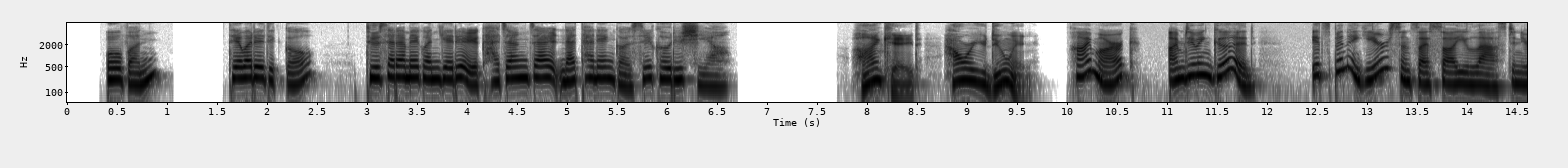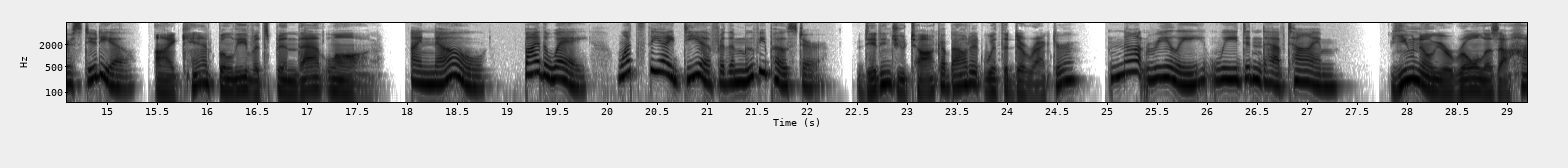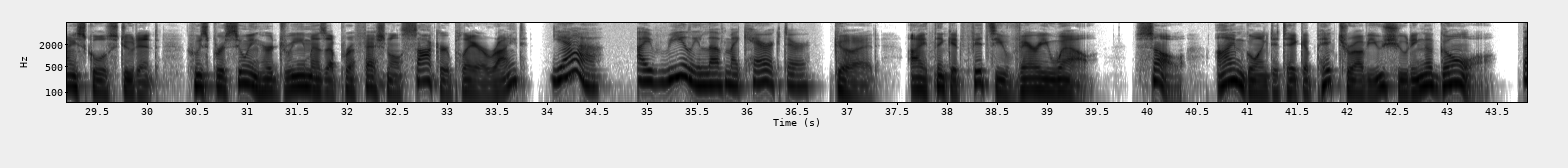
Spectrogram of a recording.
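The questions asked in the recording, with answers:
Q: 대화를 듣고 두 사람의 관계를 가장 잘 나타낸 것을 고르시오.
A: 사진작가 - 영화배우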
